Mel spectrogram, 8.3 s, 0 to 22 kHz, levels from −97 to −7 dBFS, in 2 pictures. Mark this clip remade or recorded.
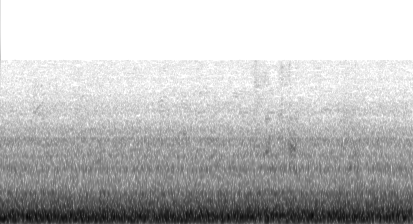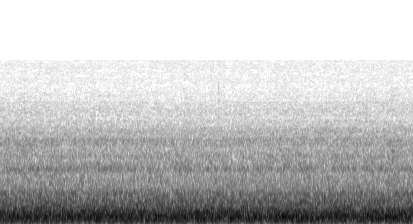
recorded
